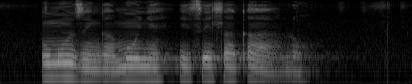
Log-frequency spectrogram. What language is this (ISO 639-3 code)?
nbl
